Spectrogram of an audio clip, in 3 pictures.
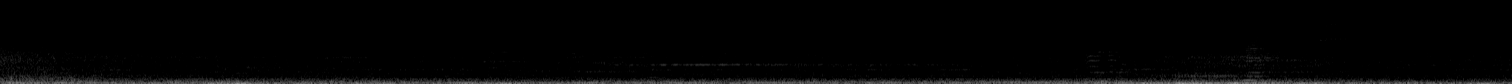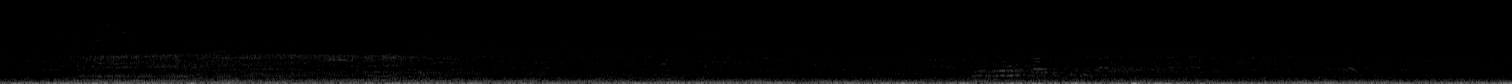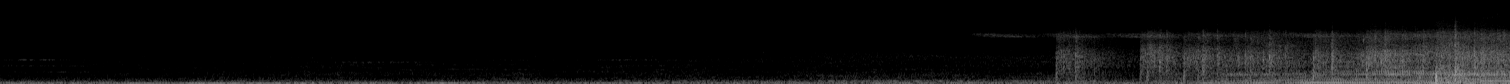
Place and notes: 新吉里竹圍子社區, Huwei Township - in the Park
Firecrackers and fireworks, Matsu Pilgrimage Procession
